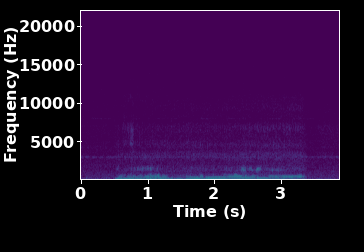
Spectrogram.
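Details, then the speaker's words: Snoring in a sleeping dog, jokingly said by the owner to have "dog apnea": a long, loud, rumbling snore on one breath with a throaty vibrating quality. "Think you got sleep apnea, bro. Think you got dog apnea. That's Herc. And it's snoring."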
